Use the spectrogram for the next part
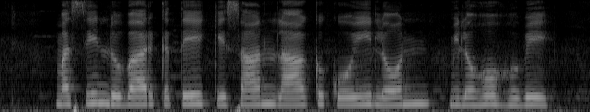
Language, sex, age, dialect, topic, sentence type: Magahi, female, 41-45, Northeastern/Surjapuri, agriculture, question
